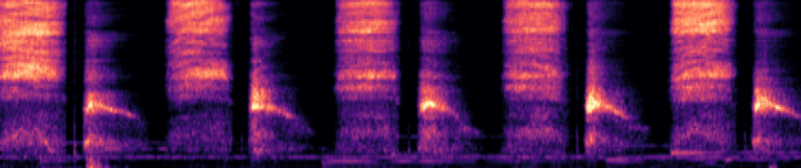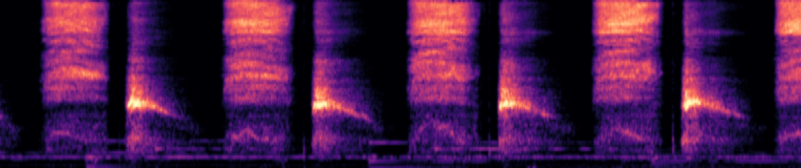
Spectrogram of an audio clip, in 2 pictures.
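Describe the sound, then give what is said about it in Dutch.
Deep, forceful breaths in and out follow one another in a steady rhythm during a breathing exercise. Many loud, airy rushes of air are heard with short gaps between them and no talk. “Dus krachtig vol overgave in waar je meer van wil en uit alles wat je los wil laten. Daar gaan we. Adem in.”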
